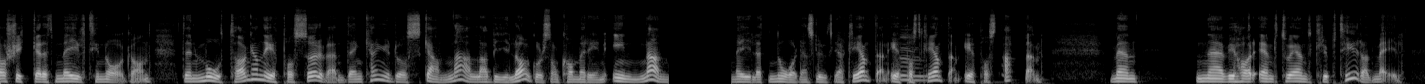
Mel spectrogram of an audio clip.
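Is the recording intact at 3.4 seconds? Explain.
Yes, the speech at 3.4 seconds plays through intact, with no dropout, click or other fault at that moment.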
